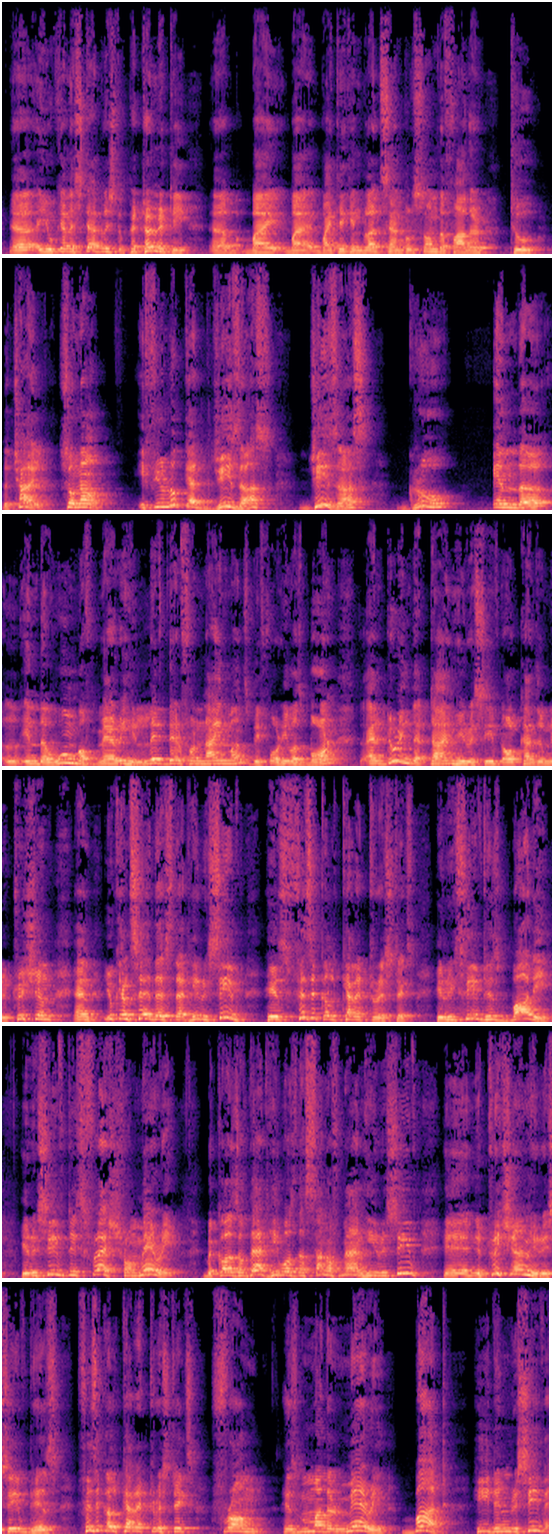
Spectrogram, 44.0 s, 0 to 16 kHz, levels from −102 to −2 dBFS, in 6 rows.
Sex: male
